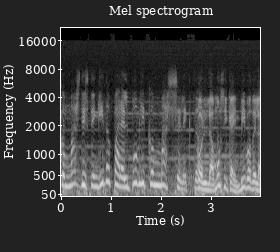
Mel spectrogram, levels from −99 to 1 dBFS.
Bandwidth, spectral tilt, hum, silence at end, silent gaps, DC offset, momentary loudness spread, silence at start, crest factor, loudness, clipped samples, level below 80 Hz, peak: 7.8 kHz; -7.5 dB/octave; none; 0 s; none; under 0.1%; 5 LU; 0 s; 14 dB; -23 LUFS; under 0.1%; -46 dBFS; -8 dBFS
